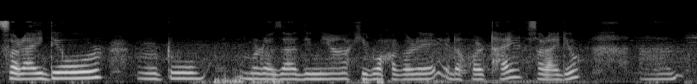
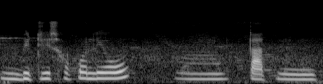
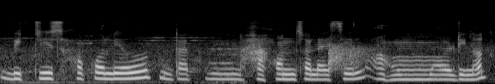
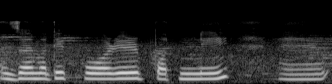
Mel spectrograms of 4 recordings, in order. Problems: constant background noise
